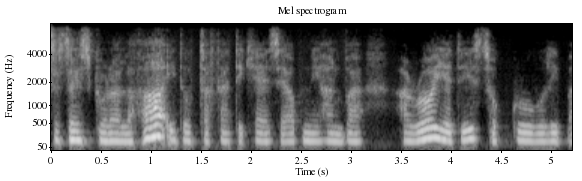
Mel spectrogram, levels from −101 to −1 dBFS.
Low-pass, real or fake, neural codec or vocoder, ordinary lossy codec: 7.2 kHz; fake; codec, 16 kHz, 0.4 kbps, LongCat-Audio-Codec; none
